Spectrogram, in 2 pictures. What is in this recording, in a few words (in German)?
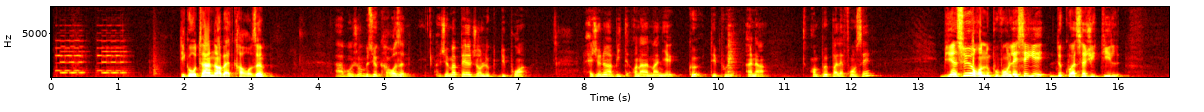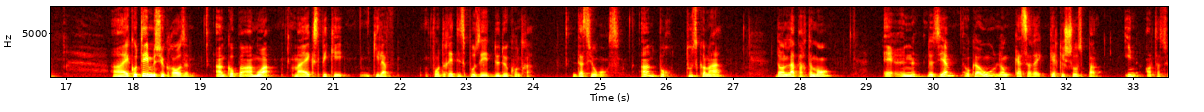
franzoesisch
